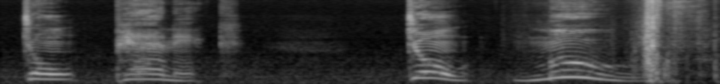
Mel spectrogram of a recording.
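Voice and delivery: loud firm urgent command; firm urgent order. A narrator's reading. Jack telling Annie not to move near the dinosaur, urgent. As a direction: order her to freeze. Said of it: "said Jack".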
